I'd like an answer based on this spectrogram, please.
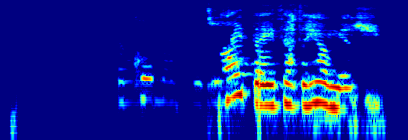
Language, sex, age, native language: Icelandic, female, 12, Icelandic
